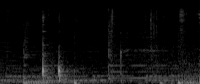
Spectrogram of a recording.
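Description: Soft background music with a couple of light metallic clinks about half a second in, as a stainless steel mixing bowl is handled and set down on a worktop.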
